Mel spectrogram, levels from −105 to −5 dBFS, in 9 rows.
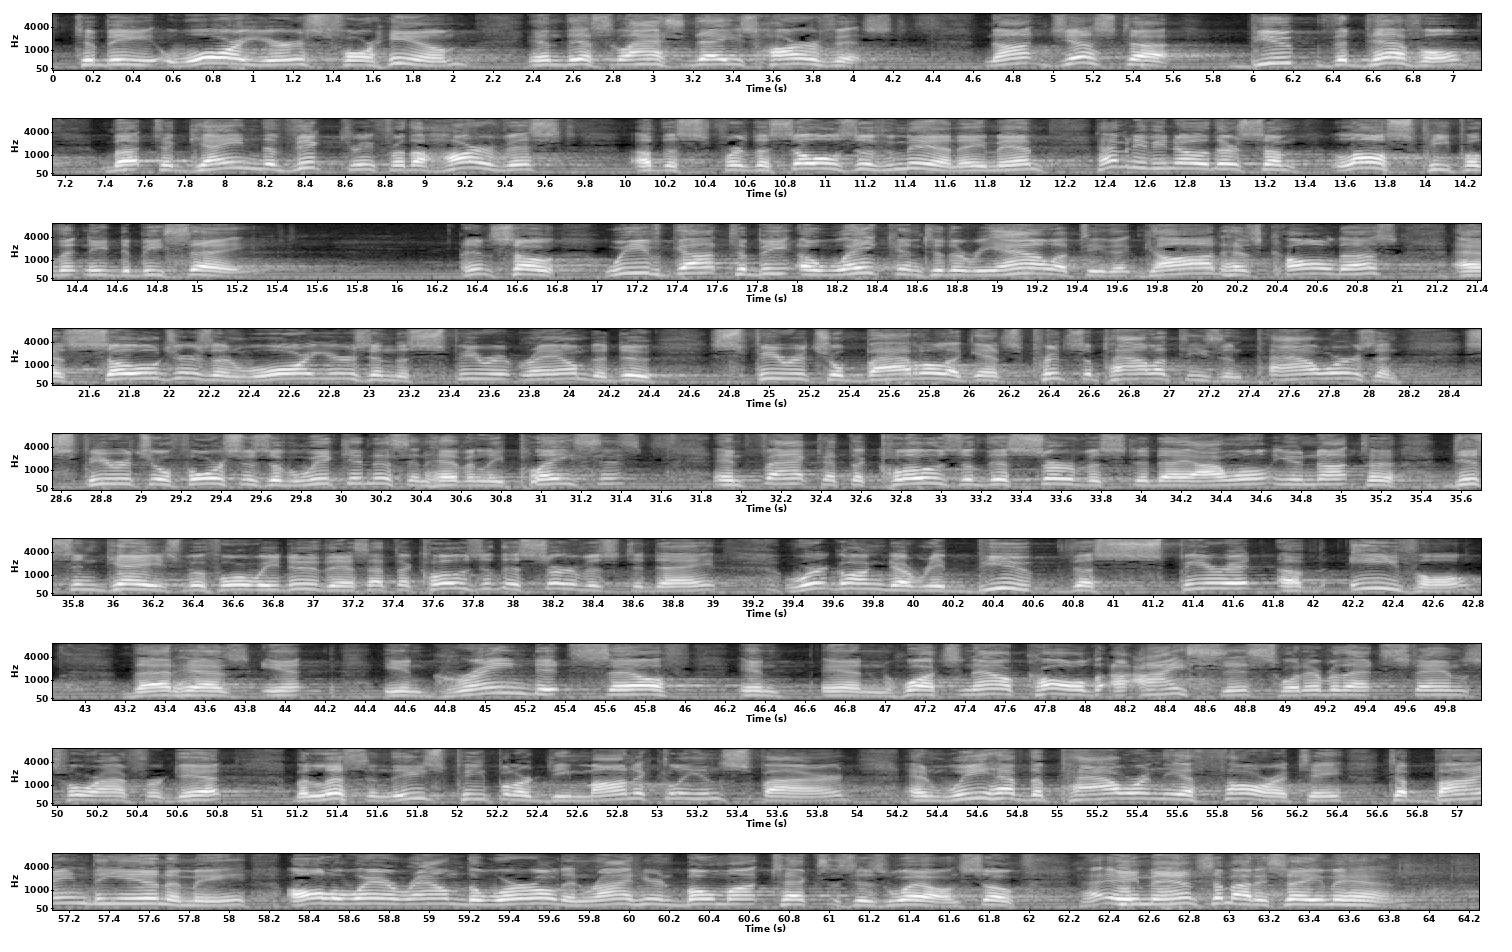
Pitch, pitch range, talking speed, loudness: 215 Hz, 190-245 Hz, 165 wpm, -18 LUFS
